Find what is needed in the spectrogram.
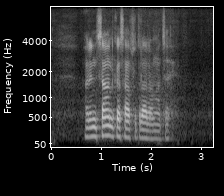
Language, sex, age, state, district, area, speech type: Maithili, male, 45-60, Bihar, Madhepura, rural, spontaneous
